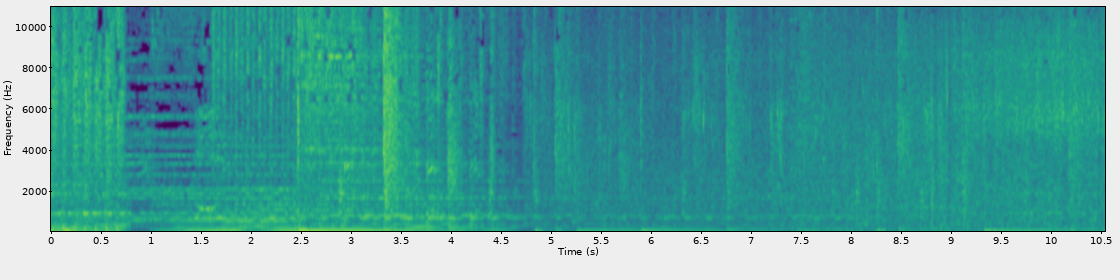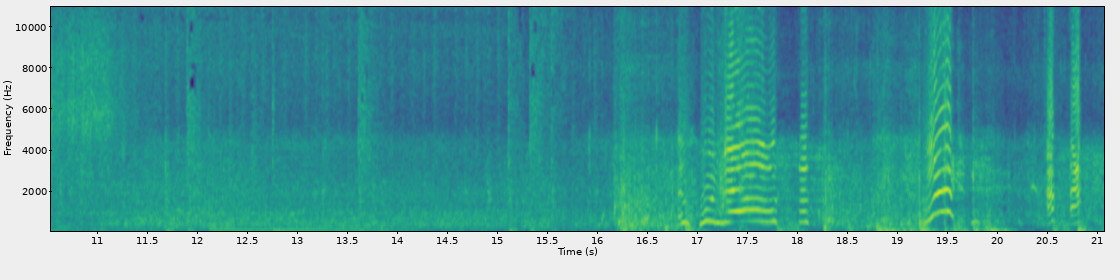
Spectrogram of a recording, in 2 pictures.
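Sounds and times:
background music: 0:00.0 - 0:17.4
river rapids rushing: 0:03.9 - 0:19.5.

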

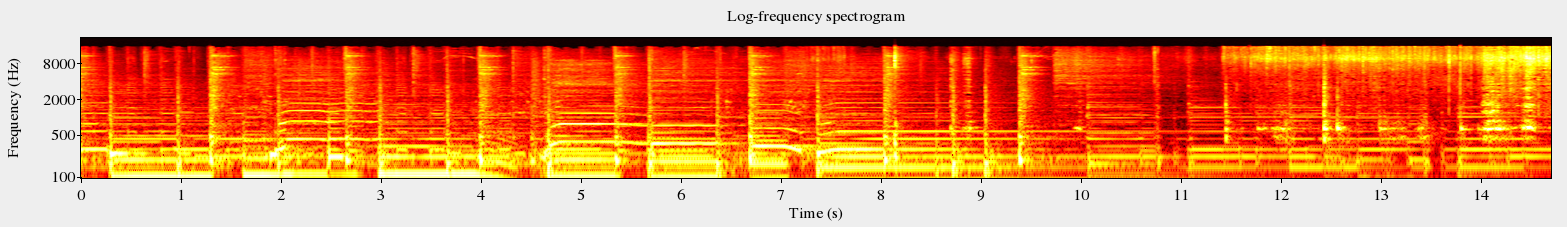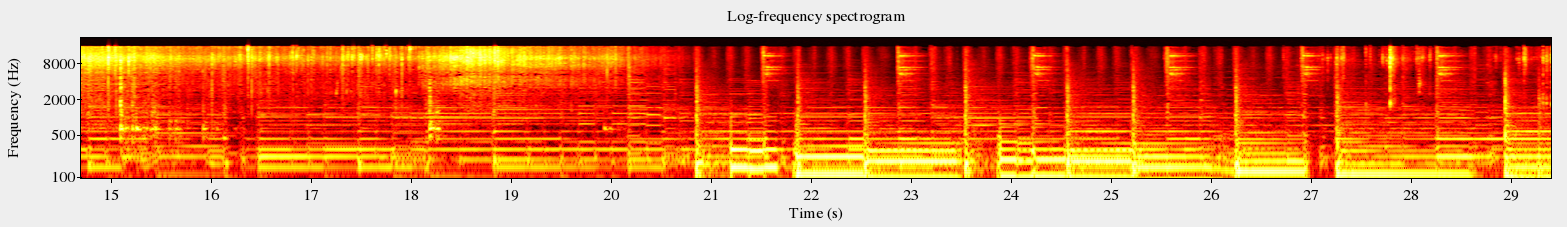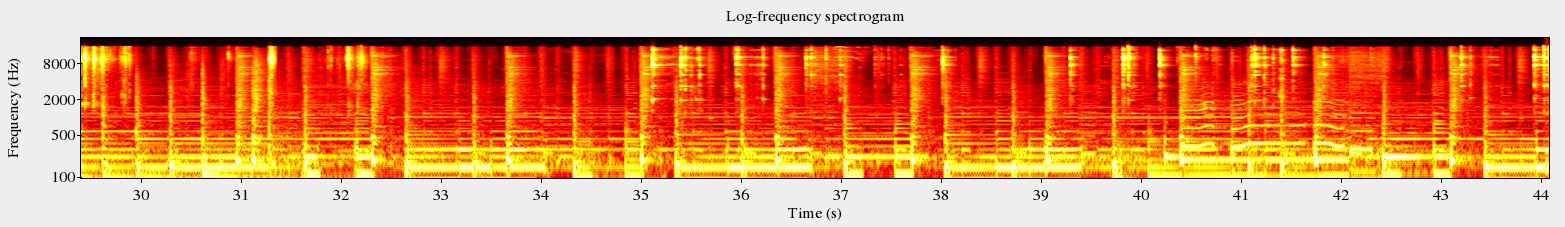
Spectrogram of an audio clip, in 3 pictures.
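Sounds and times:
quiet background music: 0:00.0 - 0:44.0
toast sizzling in hot oil: 0:11.4 - 0:20.4
metal spoon clinking on glass bowl: 0:35.1 - 0:37.2.

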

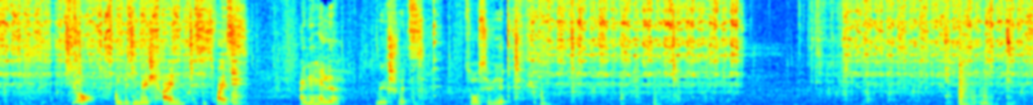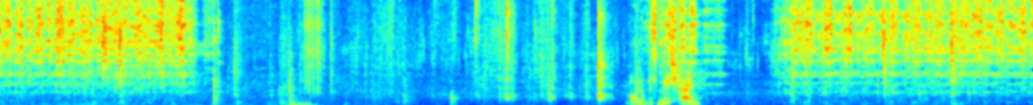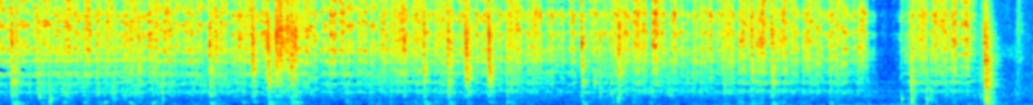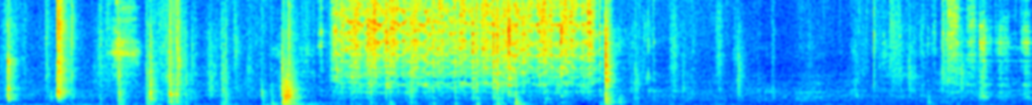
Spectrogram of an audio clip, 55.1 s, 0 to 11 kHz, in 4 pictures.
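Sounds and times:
whisk scraping metal pot: 0:00.0 - 0:03.4, 0:05.1 - 0:10.0, 0:10.8 - 0:16.8, 0:22.2 - 0:40.9, 0:45.5 - 0:50.0, 0:53.7 - 0:55.0.

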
